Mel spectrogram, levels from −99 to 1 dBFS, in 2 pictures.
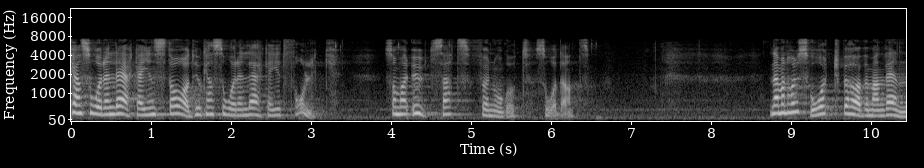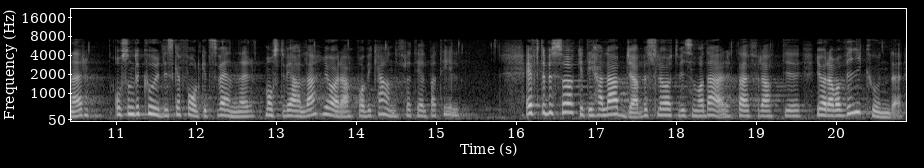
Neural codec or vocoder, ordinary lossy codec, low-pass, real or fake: none; none; 7.2 kHz; real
